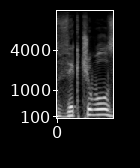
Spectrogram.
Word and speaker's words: victuals: My Did you know it's spelled victuals, not viddles?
